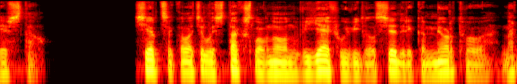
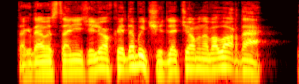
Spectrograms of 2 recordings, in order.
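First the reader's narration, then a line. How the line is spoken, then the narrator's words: Furious shout. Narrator (Russian): в бешенстве выкрикнул Снег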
